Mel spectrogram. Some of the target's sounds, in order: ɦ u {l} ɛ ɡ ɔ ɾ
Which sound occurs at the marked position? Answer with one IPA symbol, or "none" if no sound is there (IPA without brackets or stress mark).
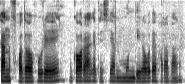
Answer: ɾ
